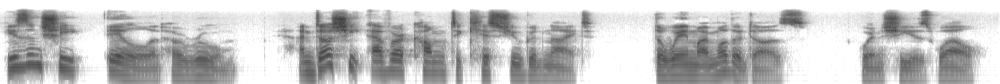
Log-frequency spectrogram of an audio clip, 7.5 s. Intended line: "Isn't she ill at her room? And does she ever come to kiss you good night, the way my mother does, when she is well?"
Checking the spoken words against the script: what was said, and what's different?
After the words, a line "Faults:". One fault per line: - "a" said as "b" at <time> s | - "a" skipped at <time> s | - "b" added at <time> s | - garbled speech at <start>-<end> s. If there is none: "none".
"Isn't she ill at her room? And does she ever come to kiss you good night, the way my mother does, when she is well?"
Faults:
none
